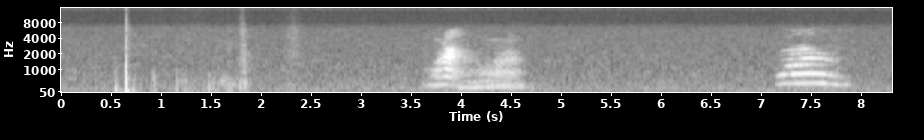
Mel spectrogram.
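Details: A tomcat chatting to his owner in spring 2020. A few sharp clicks and taps come first, then two drawn-out meows about three seconds apart. The second meow is clearer and slightly falling.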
